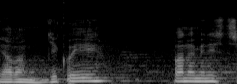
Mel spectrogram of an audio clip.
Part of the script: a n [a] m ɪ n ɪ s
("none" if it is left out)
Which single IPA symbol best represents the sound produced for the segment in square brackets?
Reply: ɛ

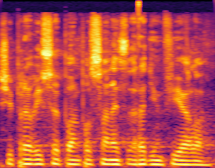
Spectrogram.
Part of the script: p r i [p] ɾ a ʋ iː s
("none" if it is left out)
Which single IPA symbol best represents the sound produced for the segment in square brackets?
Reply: p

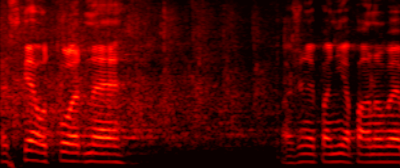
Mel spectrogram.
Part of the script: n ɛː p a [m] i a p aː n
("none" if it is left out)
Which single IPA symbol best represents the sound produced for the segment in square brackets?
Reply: ɲ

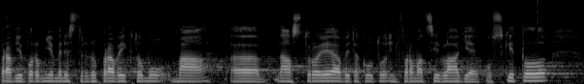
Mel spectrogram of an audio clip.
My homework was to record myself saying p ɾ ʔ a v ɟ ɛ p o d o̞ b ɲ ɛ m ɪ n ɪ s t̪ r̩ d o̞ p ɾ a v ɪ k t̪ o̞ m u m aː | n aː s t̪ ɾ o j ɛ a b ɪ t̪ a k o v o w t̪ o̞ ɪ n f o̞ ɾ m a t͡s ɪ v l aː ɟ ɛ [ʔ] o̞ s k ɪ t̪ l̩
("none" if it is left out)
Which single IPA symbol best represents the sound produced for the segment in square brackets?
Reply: p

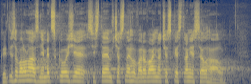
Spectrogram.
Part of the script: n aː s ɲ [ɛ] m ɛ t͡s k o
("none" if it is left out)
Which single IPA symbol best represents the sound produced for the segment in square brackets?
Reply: ɛ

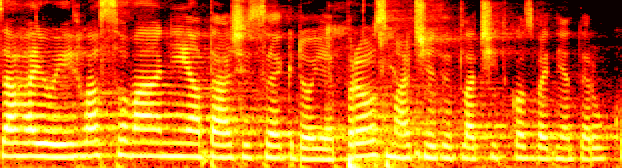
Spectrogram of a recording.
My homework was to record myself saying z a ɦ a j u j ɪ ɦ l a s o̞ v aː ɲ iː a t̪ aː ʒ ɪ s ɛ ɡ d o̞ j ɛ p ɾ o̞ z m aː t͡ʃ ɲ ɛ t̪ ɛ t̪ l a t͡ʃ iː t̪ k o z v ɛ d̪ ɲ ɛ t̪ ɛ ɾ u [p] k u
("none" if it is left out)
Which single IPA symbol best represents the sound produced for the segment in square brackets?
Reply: none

